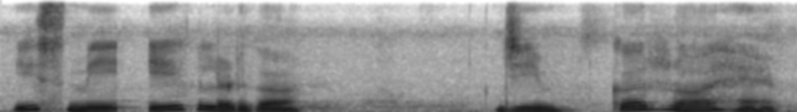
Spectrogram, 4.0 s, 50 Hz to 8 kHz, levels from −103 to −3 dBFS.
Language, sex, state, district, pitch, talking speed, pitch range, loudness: Hindi, female, Uttar Pradesh, Saharanpur, 215 Hz, 105 wpm, 200-235 Hz, -14 LUFS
